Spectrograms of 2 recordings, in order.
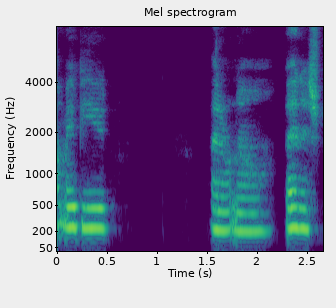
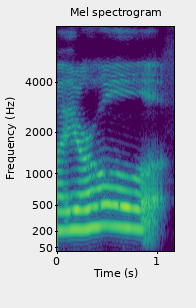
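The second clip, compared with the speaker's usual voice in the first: ordinary delivery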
